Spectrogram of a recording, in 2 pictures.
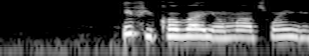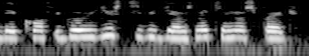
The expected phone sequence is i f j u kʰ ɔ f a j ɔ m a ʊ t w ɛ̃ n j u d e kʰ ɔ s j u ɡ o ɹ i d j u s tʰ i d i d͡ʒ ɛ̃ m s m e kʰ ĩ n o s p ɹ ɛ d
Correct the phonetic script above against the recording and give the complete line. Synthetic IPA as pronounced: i f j u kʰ ɔ v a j ɔ m a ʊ t w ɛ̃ n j u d e kʰ ɔ f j u ɡ o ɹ i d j u s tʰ i b i d͡ʒ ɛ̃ m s m e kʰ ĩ n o s p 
